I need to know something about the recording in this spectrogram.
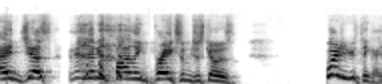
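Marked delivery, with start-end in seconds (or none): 3.2-3.8 goading, needling, egging-on tone. Acting out a scene where Yoda finally breaks Luke: Yoda voice. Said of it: "Ghost Yoda fucking egging Luke on".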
